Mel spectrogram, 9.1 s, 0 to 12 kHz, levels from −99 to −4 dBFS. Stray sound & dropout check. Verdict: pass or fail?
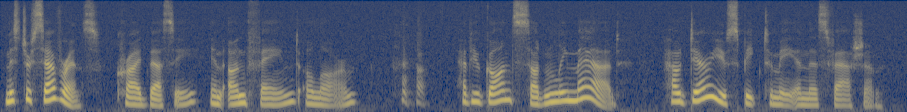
fail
